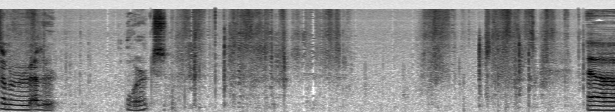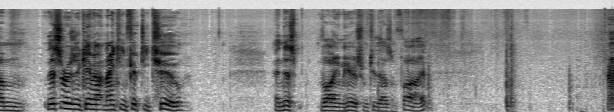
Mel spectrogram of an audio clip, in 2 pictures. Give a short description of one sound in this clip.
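Book pages rustle as they are handled.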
